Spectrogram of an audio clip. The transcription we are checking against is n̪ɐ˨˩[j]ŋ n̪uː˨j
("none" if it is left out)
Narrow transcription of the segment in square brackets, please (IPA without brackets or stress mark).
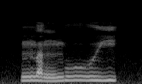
none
